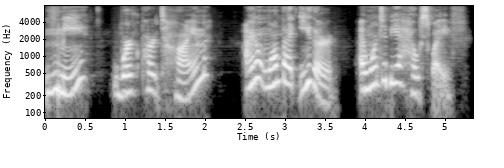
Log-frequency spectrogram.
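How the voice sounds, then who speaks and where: A woman plays a shrill, entitled young wife who whines and protests at every turn. Her voice rises high and loud, with a dry close sound and no room around it. It stays indignant and childish. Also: big pitch swings, measured pace, no echo, full character voice. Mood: indignant whining.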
